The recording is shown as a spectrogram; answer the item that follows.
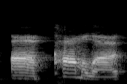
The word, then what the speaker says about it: Kamala: No, it was definitely beautiful to see Kamala. That's how you pronounce her name, Heavenly.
